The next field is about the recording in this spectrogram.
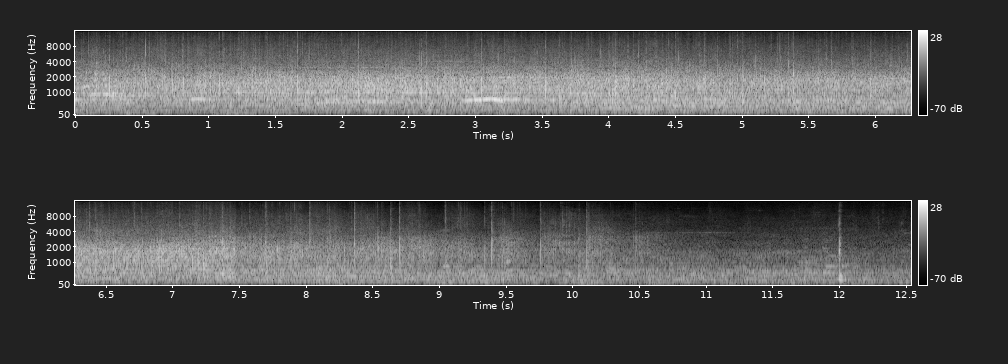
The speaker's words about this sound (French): Applaudissements.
